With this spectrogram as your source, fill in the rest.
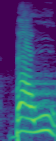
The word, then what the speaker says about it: baú: pronunciadas em sílabas separadas baú o encontro também de duas vogais pronunciadas em sílabas separadas e go está encontro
